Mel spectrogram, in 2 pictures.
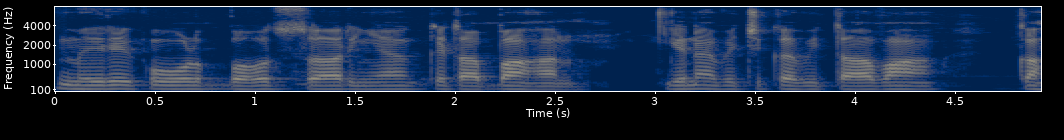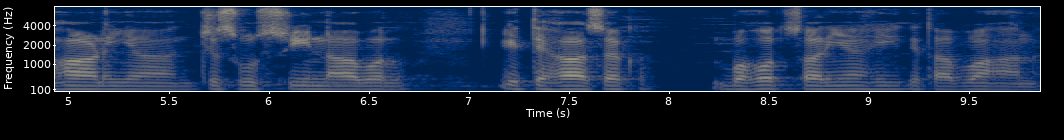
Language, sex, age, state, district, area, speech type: Punjabi, male, 30-45, Punjab, Shaheed Bhagat Singh Nagar, rural, spontaneous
